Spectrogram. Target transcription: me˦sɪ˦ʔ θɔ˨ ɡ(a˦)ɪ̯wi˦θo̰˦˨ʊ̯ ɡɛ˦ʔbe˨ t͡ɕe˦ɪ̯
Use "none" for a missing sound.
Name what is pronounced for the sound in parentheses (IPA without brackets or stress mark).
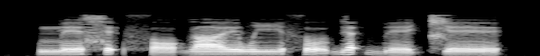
a˦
